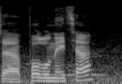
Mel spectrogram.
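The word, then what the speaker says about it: polunetsia (полуниця): They ask them to say a couple of words in Ukrainian, and there's a word strawberry, it's polunetsia, they cannot pronounce it, and that's how they find out if he's a Russian spy or Russian soldier.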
